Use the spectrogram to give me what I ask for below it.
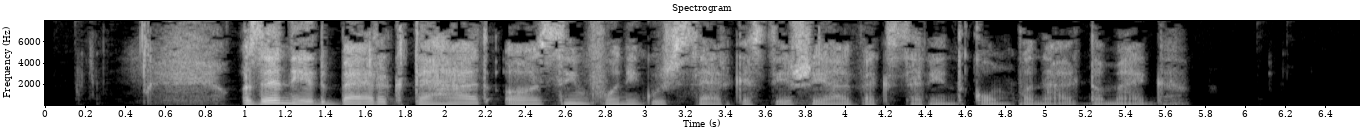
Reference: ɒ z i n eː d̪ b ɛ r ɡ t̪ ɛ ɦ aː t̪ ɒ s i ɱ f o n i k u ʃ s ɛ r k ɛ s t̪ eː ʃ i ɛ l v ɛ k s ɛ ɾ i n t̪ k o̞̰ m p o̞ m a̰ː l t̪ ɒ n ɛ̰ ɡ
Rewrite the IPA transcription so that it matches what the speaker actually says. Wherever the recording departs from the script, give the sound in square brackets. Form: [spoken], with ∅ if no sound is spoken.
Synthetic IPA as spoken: ɒ z [ɛ] n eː d̪ b ɛ r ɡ t̪ ɛ ɦ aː t̪ ɒ s i ɱ f o n i k u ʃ s ɛ r k ɛ s t̪ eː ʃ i ɛ l v ɛ k s ɛ ɾ i n t̪ k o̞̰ m p o̞ [n] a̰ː l t̪ ɒ [m] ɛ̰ ɡ

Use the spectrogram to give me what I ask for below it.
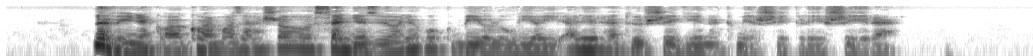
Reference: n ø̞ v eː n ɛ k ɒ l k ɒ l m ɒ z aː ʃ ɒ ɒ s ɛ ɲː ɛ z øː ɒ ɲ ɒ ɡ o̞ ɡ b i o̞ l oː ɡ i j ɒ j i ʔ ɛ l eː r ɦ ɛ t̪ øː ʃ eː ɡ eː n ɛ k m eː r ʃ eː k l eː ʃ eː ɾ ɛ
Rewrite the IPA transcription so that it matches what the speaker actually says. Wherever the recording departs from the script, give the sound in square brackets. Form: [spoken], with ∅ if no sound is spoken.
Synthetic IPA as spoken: n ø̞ v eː [ɲ] ɛ k ɒ l k ɒ l m ɒ z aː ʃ ɒ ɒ s ɛ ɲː ɛ z øː ɒ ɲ ɒ ɡ o̞ ɡ b i o̞ l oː ɡ i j ɒ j i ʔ ɛ l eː r ɦ ɛ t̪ øː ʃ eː ɡ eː n ɛ k m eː r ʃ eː k l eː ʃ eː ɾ ɛ

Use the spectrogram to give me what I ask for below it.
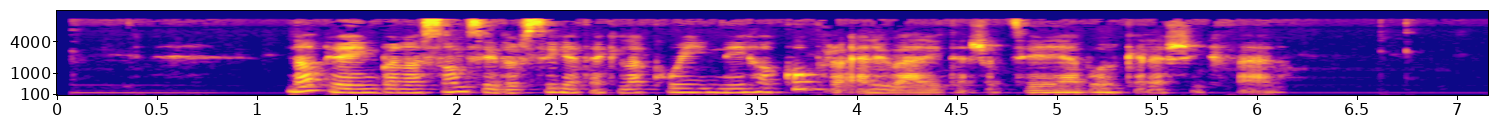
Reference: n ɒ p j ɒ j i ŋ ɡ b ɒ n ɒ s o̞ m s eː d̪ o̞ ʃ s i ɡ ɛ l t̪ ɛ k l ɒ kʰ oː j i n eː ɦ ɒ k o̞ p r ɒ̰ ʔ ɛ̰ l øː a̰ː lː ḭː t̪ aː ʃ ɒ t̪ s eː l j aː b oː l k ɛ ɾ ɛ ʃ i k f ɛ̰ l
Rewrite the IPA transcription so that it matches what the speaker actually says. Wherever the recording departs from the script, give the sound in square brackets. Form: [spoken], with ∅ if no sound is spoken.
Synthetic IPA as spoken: n ɒ p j ɒ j i ŋ ɡ b ɒ n ɒ s o̞ m s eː d̪ o̞ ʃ s i ɡ ɛ [∅] t̪ ɛ k l ɒ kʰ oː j i n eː ɦ ɒ k o̞ p r ɒ̰ ʔ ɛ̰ l øː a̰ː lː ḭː t̪ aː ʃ ɒ t̪ s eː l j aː b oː l k ɛ ɾ ɛ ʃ i k f ɛ̰ l

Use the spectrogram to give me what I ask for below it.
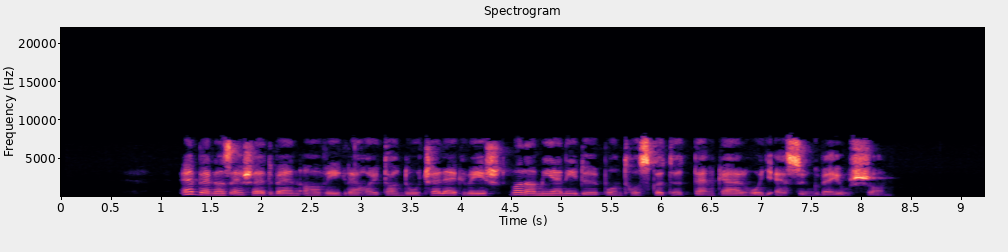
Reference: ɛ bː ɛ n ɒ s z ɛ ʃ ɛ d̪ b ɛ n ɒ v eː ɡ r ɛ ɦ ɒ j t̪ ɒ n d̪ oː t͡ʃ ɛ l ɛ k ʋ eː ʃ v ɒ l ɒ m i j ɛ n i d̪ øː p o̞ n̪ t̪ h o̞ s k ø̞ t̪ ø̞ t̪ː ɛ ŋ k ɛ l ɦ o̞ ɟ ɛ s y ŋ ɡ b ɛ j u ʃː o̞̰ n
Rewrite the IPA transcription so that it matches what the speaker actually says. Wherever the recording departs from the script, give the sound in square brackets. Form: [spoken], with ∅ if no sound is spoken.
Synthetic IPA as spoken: ɛ bː ɛ n ɒ [∅] z ɛ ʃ ɛ d̪ b ɛ n ɒ v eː ɡ r ɛ ɦ ɒ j t̪ ɒ n d̪ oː t͡ʃ ɛ l ɛ k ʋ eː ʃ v ɒ l ɒ m i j ɛ n i d̪ øː p o̞ n̪ t̪ h o̞ s k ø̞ t̪ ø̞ t̪ː ɛ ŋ k ɛ l ɦ o̞ ɟ ɛ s y ŋ ɡ b ɛ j u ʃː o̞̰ n

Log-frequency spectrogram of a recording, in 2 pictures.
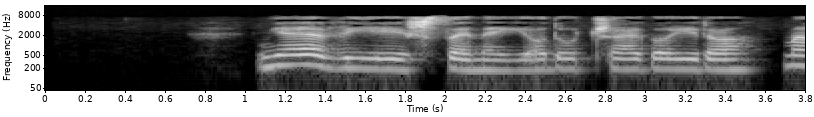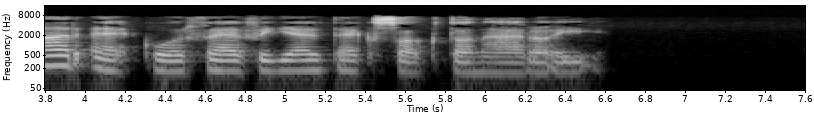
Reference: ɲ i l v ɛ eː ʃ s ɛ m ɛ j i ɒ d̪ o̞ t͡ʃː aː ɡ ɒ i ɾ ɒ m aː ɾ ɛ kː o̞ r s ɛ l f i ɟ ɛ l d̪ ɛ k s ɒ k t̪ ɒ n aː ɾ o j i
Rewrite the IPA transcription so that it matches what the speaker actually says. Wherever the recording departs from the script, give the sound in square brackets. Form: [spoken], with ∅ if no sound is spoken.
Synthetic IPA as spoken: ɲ [ɛ] l v [i] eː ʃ s ɛ [n] ɛ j i ɒ d̪ o̞ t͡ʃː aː ɡ ɒ i ɾ ɒ m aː ɾ ɛ kː o̞ r [f] ɛ l f i ɟ ɛ l [t̪] ɛ k s ɒ k t̪ ɒ n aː ɾ [ɒ] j i

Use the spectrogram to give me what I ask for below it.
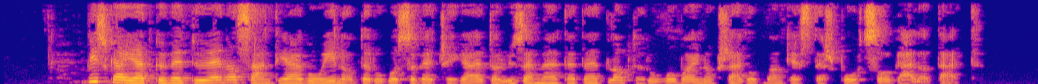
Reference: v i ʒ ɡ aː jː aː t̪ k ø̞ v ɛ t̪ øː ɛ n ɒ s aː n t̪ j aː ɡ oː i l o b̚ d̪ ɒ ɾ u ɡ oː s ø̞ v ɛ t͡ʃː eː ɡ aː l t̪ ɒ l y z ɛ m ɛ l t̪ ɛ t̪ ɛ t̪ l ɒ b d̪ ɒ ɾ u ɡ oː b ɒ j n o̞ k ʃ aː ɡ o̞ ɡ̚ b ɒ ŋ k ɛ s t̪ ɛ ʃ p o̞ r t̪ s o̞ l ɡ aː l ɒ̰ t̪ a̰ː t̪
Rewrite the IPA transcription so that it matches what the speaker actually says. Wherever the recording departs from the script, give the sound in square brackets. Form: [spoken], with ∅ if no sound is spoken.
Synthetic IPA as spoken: v i ʒ ɡ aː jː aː t̪ k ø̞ v ɛ t̪ øː ɛ n ɒ s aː n t̪ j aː ɡ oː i l [ɒ] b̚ d̪ ɒ ɾ u ɡ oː s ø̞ v ɛ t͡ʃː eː ɡ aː l t̪ ɒ l y z ɛ m ɛ l t̪ ɛ t̪ ɛ t̪ l ɒ b d̪ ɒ ɾ u ɡ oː b ɒ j n o̞ k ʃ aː ɡ o̞ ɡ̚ b ɒ ŋ k ɛ s t̪ ɛ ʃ p o̞ r t̪ s o̞ l ɡ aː l ɒ̰ t̪ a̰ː t̪

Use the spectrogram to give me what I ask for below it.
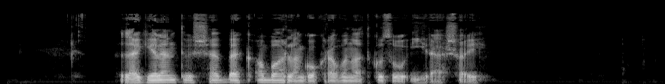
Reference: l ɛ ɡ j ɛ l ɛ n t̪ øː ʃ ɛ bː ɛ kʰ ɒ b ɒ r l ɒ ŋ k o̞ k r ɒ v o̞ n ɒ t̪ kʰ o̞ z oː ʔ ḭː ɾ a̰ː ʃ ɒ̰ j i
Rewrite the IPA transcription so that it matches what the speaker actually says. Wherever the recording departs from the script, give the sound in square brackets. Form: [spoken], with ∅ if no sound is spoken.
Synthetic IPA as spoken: l ɛ ɡ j ɛ l ɛ n t̪ øː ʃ ɛ bː ɛ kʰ ɒ b ɒ r l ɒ ŋ [ɡ] o̞ k r ɒ v o̞ n ɒ t̪ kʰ o̞ z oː ʔ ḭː ɾ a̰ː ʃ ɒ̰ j i

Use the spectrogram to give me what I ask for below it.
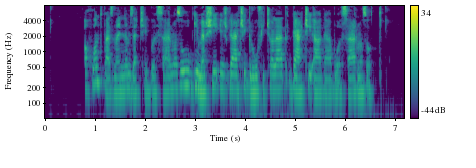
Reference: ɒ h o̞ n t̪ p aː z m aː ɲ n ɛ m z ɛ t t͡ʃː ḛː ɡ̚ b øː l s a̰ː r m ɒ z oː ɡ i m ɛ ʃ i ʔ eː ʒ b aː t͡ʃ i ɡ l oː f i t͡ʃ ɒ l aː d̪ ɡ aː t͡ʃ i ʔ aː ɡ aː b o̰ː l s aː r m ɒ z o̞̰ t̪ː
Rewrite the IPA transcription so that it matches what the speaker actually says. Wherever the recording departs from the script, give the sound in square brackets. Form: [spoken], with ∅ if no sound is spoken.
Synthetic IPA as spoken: ɒ h o̞ n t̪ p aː z m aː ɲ n ɛ m z ɛ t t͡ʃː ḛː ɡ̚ b øː l s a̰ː r m ɒ z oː ɡ i m ɛ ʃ i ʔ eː ʒ [ɡ] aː t͡ʃ i ɡ [r] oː f i t͡ʃ ɒ l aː d̪ ɡ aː t͡ʃ i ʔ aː ɡ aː b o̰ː l s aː r m ɒ z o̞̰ t̪ː

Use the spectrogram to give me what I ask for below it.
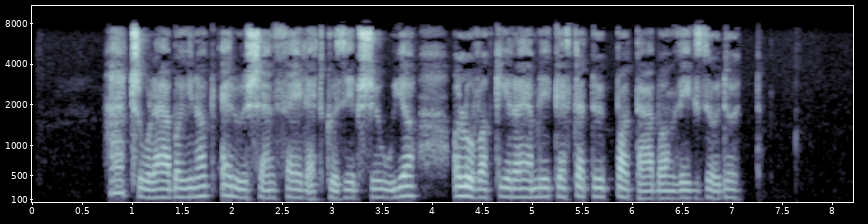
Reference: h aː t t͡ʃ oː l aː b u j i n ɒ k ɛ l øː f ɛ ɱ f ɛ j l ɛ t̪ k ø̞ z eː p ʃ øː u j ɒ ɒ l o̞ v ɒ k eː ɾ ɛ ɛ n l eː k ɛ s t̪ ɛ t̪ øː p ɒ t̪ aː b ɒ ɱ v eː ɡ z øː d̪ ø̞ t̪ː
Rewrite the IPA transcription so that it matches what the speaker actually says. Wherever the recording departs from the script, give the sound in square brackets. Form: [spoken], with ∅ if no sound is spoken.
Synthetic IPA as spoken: h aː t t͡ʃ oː l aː b [ɒ] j i n ɒ k ɛ [ɾ] øː [ʃ] ɛ ɱ f ɛ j l ɛ t̪ k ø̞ z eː p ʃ øː u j ɒ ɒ l o̞ v ɒ k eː ɾ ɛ ɛ [m] l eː k ɛ s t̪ ɛ t̪ øː p ɒ t̪ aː b ɒ ɱ v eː ɡ z øː d̪ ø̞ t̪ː

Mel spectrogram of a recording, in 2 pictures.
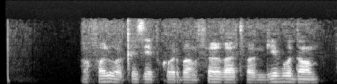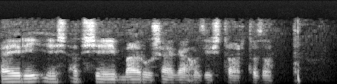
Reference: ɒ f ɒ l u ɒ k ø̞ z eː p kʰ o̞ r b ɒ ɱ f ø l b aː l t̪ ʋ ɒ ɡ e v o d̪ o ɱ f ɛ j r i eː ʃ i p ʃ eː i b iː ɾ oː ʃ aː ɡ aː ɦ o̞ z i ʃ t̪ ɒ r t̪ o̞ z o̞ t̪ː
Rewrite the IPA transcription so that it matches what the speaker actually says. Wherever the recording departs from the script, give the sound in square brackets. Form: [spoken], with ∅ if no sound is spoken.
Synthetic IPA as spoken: ɒ f ɒ l u ɒ k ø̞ z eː p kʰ o̞ r b ɒ ɱ f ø l [v] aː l t̪ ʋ ɒ ɡ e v o d̪ o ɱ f ɛ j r i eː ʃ [ɛ] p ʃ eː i b [aː] ɾ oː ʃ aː ɡ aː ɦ o̞ z i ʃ t̪ ɒ r t̪ o̞ z o̞ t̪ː

